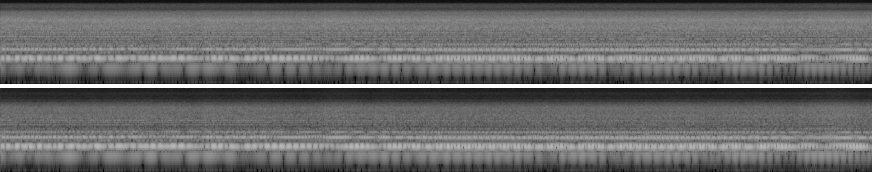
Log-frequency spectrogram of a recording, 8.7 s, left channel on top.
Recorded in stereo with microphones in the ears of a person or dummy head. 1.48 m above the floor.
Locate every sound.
0.0 s a drone: 50° left (ahead or behind)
